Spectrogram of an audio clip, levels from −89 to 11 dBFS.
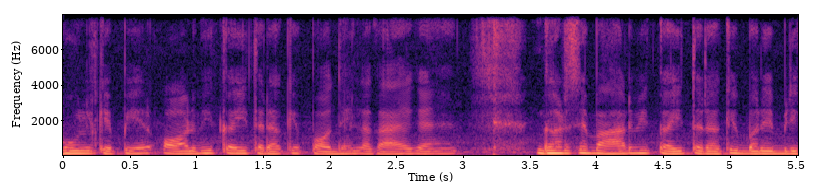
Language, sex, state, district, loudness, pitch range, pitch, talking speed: Hindi, male, Uttarakhand, Tehri Garhwal, -17 LUFS, 140-160 Hz, 150 Hz, 230 wpm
